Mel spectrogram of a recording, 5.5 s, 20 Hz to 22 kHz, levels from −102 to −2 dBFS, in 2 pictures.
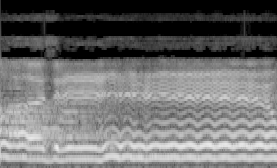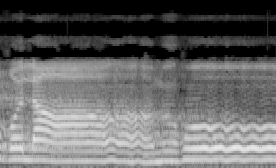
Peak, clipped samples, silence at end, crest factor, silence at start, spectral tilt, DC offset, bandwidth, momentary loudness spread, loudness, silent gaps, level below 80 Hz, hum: -2 dBFS; under 0.1%; 0 s; 14 dB; 0 s; -5.5 dB/octave; under 0.1%; 14 kHz; 5 LU; -17 LUFS; none; -54 dBFS; none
